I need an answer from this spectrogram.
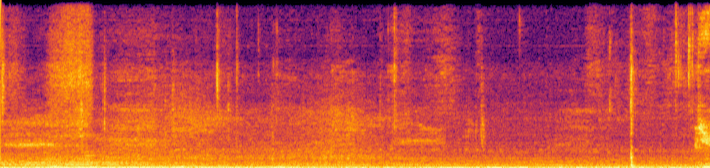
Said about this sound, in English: here are the cars coming from the other side.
